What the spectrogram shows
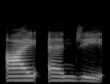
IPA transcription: ŋ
